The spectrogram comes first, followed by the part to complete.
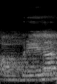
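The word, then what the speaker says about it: umbrella: अब अम्ब्रेला में भी यू है लेकिन यहां इसके पहले आयन लगेगा। अब आपने देखा यहां यू जरूर है लेकिन इसका जो उच्चारण है वो आ है, इसलिए आयन का प्रयोग जो होगा वो आ से आह तक, आ से आह तक की साउंड।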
